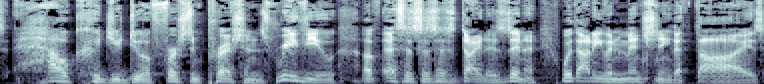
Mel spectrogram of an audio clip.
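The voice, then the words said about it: Mock serious voice. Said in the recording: “fake serious voice”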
